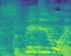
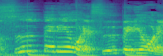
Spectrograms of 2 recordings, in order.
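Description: First: The first vowel is kept short. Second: The first vowel is drawn out long. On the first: The speaker calls it right. "確かにこれね、スペリオーレだと思います" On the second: The speaker calls it wrong. "僕ずっとスーペリオーレ言ってたんですけど"

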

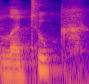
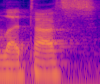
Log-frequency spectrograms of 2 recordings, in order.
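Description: First: The second syllable ends in a 'k' sound, 'uk'. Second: The second syllable has an open 'a' vowel, 'as'. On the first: "никакого «к» здесь нет" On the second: "никакого тут «а»"

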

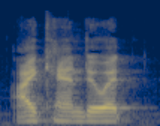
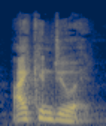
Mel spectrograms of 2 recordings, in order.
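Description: First: The voice stays flat, with no feeling. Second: The voice moves lively, with real feeling. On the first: The speaker calls it wrong. "Nobody speaks like a robot" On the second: The speaker calls it right. "This is what we say"

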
